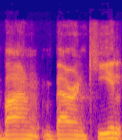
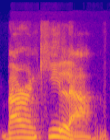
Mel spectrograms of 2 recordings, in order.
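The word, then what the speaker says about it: Barranquilla: very good yeah but Shakira was born in Baron Keel uh yeah I actually do know how to say this is Shakira was born in barranquila Colombia on February 2nd 1977.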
